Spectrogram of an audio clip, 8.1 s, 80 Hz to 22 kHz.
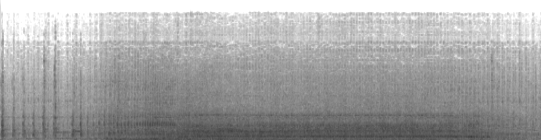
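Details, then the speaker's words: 1996 Melex 512G gas golf cart with added ignition-switched cooling fan: a few cranking chuffs, then the small engine catches and holds a steady, even buzz; starts and runs nicely. "can see that it starts and runs nicely"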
